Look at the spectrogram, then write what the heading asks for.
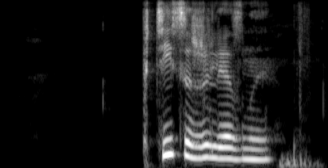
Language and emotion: Russian, neutral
